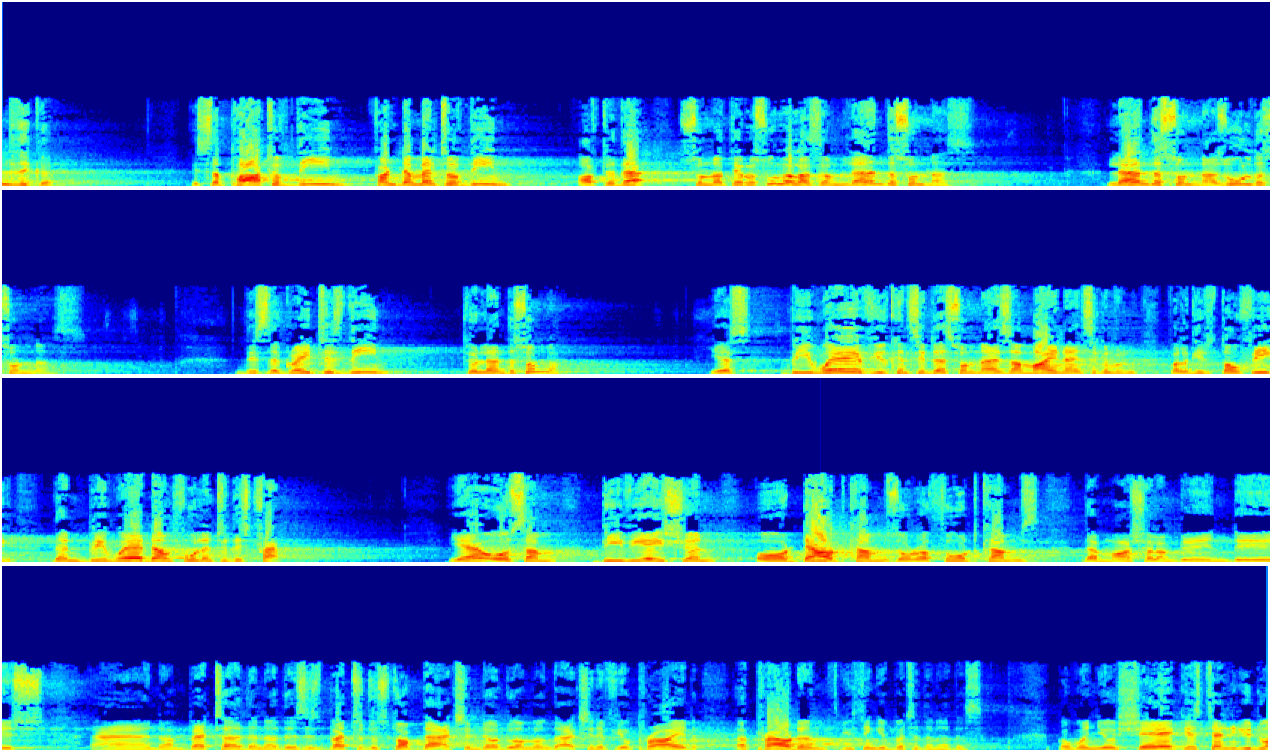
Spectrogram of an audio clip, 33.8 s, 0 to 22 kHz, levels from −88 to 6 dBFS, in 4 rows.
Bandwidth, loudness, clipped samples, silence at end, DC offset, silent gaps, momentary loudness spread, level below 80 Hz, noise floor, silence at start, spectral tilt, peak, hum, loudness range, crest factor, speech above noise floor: 11 kHz; -16 LUFS; under 0.1%; 0 s; under 0.1%; none; 14 LU; -56 dBFS; -53 dBFS; 0 s; -3.5 dB/octave; 0 dBFS; none; 7 LU; 18 dB; 37 dB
